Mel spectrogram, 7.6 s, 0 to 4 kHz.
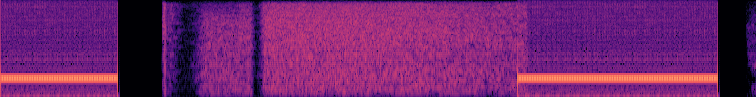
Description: Ringback tone (North America), 440 + 480 Hz.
